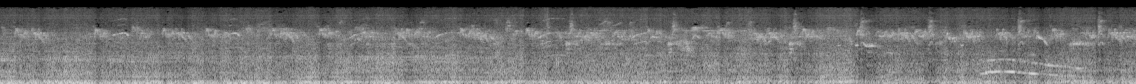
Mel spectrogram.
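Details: Common starlings at nesting and nest building time: a steady stream of high, squeaky, scratchy chattering notes from several birds, over a constant low rumble of engine or traffic noise, with a low sliding tone near the end.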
